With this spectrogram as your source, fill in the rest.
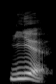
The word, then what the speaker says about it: gli: Gli, It's a peculiar sound because it sounds somewhat like an English L, but not exactly. The problem arises when speakers begin substituting the regular L for this sound.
